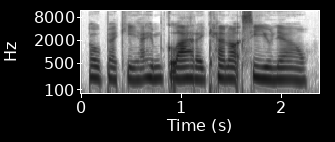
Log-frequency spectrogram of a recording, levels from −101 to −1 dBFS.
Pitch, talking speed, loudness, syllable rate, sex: 190 Hz, 250 wpm, -17 LUFS, 5.6 syllables/s, female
